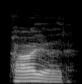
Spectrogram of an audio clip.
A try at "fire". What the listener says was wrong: Fire. Don't push your lips together. Your lips do not touch. Fire. Just your top teeth and your bottom lip.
